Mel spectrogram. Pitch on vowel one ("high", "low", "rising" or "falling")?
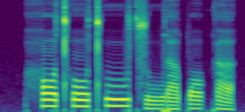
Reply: high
